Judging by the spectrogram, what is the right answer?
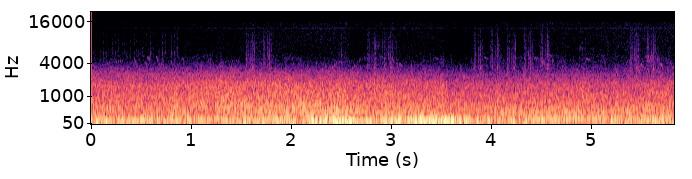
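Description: Airbus A380-841's four Rolls-Royce Trent 900 turbofans as the airliner lands: a loud, steady jet rumble, heaviest in the low end, with a faint steady hum running through it.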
